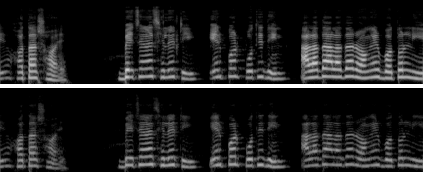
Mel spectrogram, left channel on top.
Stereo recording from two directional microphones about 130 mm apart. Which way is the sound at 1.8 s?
55° left (ahead or behind).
